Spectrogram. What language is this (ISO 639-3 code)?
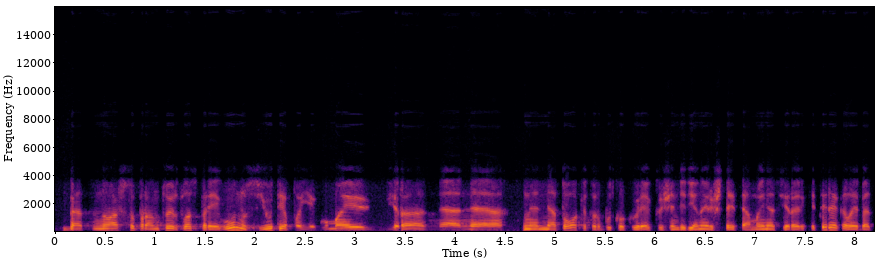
lit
